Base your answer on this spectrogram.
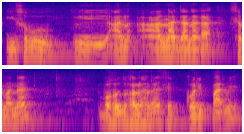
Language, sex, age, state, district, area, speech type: Odia, male, 60+, Odisha, Bargarh, rural, spontaneous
